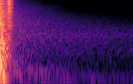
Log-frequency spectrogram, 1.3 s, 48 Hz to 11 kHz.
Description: ak47_fp.wav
